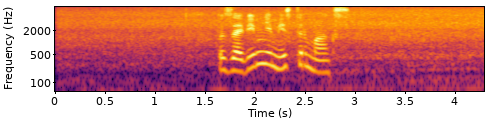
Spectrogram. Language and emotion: Russian, neutral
